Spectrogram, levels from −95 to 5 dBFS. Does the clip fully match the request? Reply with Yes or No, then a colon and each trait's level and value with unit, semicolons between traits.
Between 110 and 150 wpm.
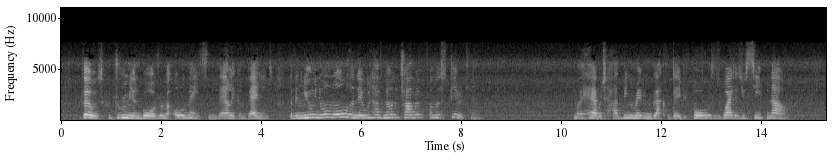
No: average, 190 wpm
